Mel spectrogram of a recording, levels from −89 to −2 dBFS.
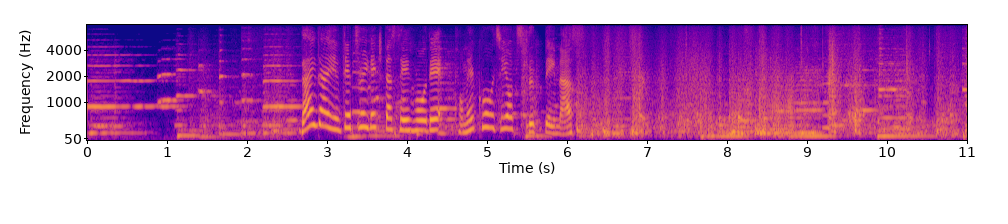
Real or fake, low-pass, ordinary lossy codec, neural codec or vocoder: fake; none; none; codec, 16 kHz, 1 kbps, X-Codec, HuBERT features, trained on balanced general audio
